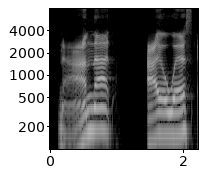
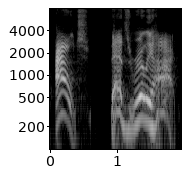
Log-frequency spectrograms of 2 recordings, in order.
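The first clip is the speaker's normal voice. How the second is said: expressive exclamation; 10 semitones higher than usual. Acted. Reading out a sample phrase for viewers, expressive exclamation. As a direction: exclaim it like you just got burned. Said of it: "with the occasional expressive".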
